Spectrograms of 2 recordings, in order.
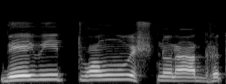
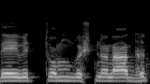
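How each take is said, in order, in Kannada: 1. ಈ ಅನುನಾಸಿಕ ಒಂದು ಅನುನಾಸಿಕ ಸ್ವರವಾಗಿದ್ದು v ಕಡೆ ಜಾರುತ್ತದೆ. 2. ಈ ಅನುನಾಸಿಕ ತುಟಿ ಮುಚ್ಚಿ ಉಚ್ಚರಿಸುವ ಪೂರ್ಣ m ಆಗಿದೆ. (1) "ವಾಸ್ತವವಾಗಿ ಅದು ಉಚ್ಚಾರಣೆ ಹೆಂಗೆ ಅಂದ್ರೆ" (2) "ಅಂತ ನಾವು ಏನು ಬೆಳಿಗ್ಗೆ ಬೆಳಿಗ್ಗೆ ಪ್ರಾರ್ಥನಾ ಶ್ಲೋಕದಲ್ಲಿ ಹೇಳ್ತೀವಿ"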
